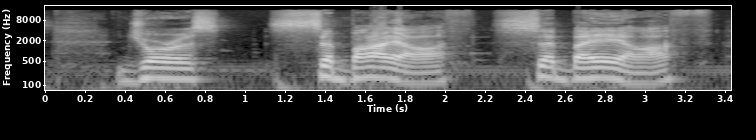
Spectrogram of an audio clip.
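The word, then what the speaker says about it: C'baoth: in the comments that is how Timothy Zan pronounces is joris Sao Sao it's not kabo look it up it's like SEO yeah I I've always said Sao and it looks like Sabo to me but I guess I got to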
